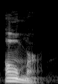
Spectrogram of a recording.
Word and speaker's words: Olmert: Let me spell it again, O-L-M-E-R-T. However, I was in Israel. I heard people pronouncing his name. And in Israel, you pronounce his name Omer, just like O-M-E-R.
